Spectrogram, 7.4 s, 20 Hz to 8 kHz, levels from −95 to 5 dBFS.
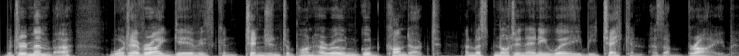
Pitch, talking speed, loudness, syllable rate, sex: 145 Hz, 185 wpm, -19 LUFS, 5.1 syllables/s, male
